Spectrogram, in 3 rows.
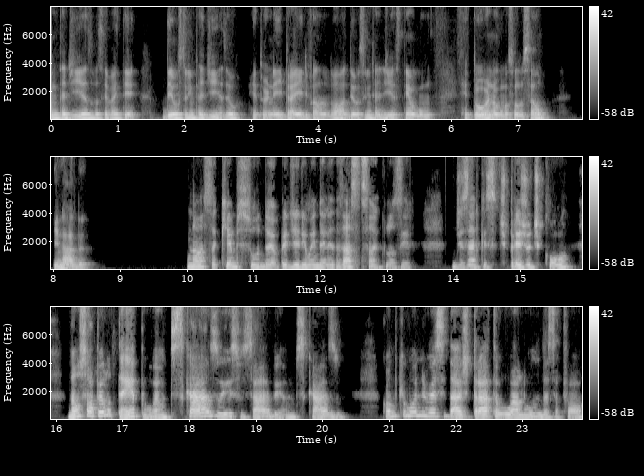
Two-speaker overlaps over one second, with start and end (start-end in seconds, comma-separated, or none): none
